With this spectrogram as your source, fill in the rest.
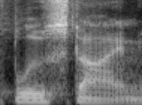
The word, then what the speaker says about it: Bluestein: I believe it's Bluestein.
